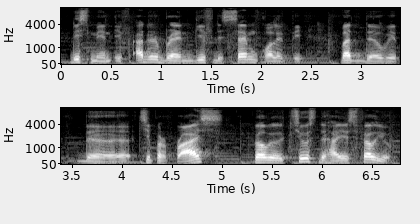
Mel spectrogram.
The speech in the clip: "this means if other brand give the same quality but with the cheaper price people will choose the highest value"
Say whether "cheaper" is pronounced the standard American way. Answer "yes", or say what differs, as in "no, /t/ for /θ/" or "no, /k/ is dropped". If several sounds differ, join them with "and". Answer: yes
